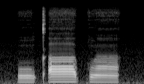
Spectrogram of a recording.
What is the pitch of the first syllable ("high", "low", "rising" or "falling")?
low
